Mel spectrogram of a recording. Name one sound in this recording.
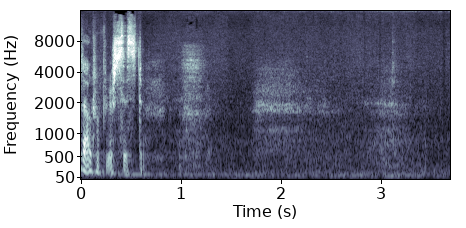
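An elderly woman speaks softly and soothingly.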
